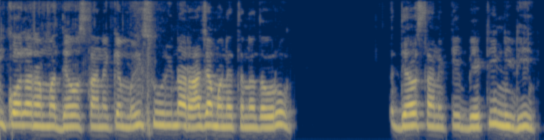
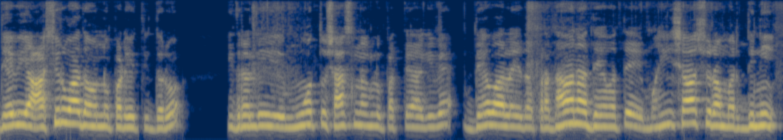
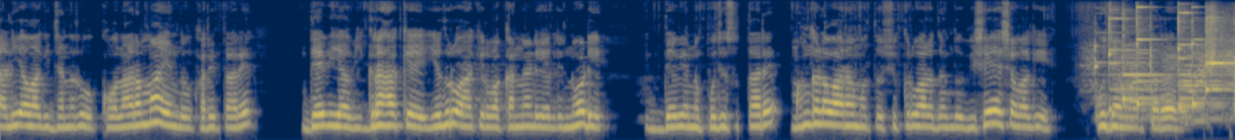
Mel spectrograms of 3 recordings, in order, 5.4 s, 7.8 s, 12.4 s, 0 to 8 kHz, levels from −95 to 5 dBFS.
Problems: background sounds at intervals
